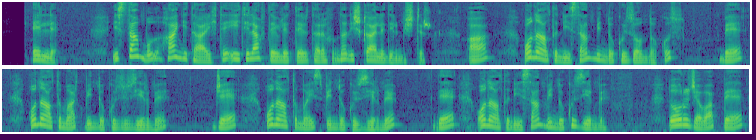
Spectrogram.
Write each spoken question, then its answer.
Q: İstanbul hangi tarihte İtilaf Devletleri tarafından işgal edilmiştir?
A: Doğru cevap B. 16 Mart 1920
